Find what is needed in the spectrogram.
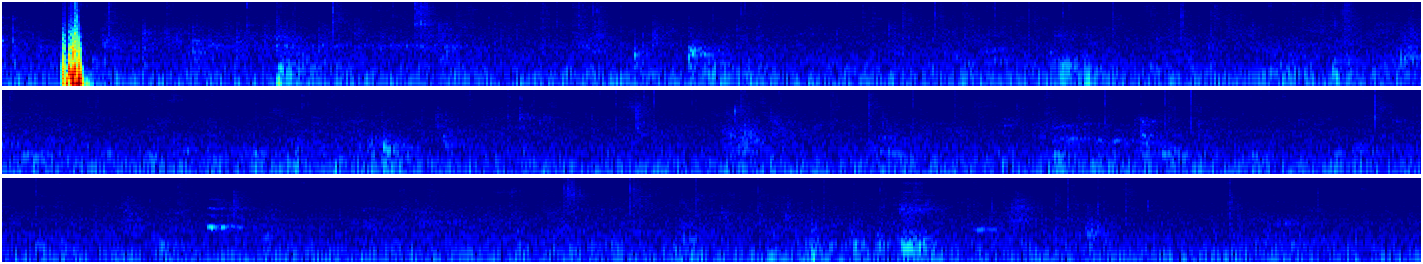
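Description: A single loud thump about half a second in, picked up by the podium microphone, then faint scattered clicks and taps from the computer's keyboard and mouse as it is logged into, over a steady low hum.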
